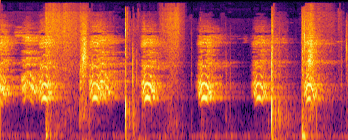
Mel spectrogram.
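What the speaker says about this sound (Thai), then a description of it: "เสียงอีกาดำเยอะมากเลย" Harsh crows cawing repeatedly in Minecraft with the RLCraft modpack, about half a dozen loud, raspy calls in an uneven rhythm, with no talking.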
